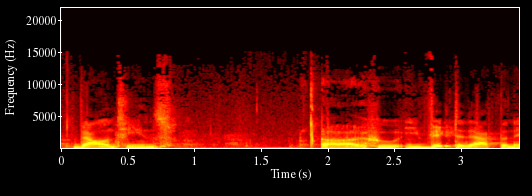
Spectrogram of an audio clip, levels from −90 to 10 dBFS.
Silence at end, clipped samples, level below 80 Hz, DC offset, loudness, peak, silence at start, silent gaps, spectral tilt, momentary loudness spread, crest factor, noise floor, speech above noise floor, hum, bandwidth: 0 s; under 0.1%; -50 dBFS; under 0.1%; -17 LUFS; -2 dBFS; 0 s; none; -7 dB/octave; 10 LU; 16 dB; -40 dBFS; 24 dB; none; 14.5 kHz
